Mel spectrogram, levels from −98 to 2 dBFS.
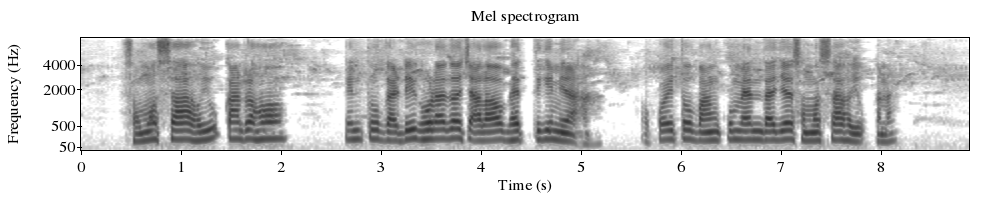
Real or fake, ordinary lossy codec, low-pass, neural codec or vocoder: real; none; none; none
